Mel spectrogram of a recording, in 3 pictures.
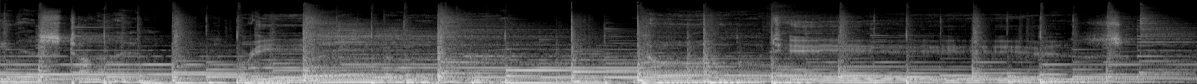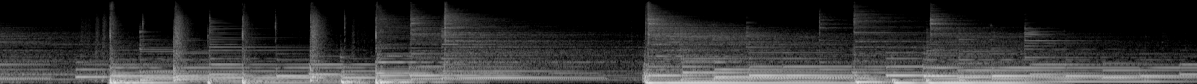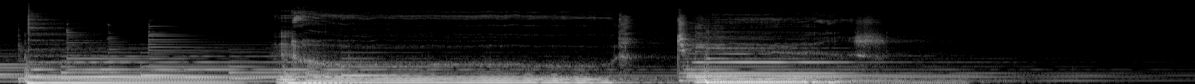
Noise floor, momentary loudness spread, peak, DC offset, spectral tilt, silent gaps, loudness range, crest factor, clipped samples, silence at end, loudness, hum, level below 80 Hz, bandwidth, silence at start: -57 dBFS; 14 LU; -2 dBFS; under 0.1%; -7.5 dB/octave; none; 7 LU; 14 dB; under 0.1%; 2.25 s; -17 LUFS; none; -22 dBFS; 13.5 kHz; 0 s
